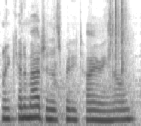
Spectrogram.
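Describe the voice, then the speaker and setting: A woman's voice: medium pitch, fairly even intonation, quick pace, a little mellow. A woman streaming a video game, chatting casually and addressing her viewers as she plays. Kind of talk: casual livestream gameplay chat. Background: video game music.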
